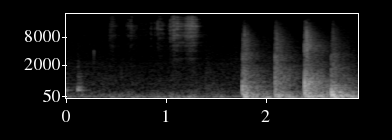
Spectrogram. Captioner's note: bracelet clanging; feet stomping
